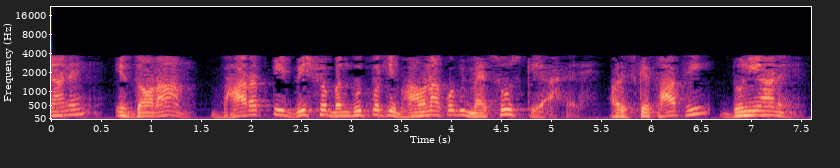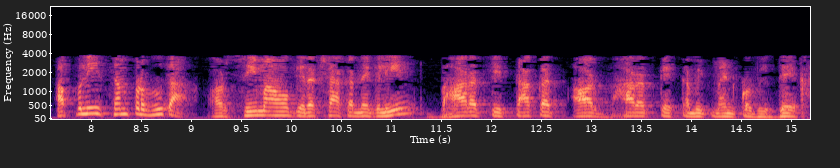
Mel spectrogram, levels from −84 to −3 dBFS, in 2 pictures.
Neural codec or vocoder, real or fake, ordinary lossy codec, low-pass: none; real; MP3, 16 kbps; 3.6 kHz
